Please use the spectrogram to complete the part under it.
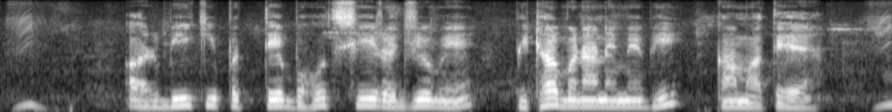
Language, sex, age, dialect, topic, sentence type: Hindi, male, 31-35, Awadhi Bundeli, agriculture, statement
